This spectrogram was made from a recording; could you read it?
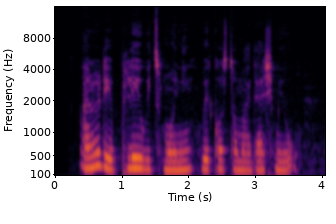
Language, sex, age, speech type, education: Nigerian Pidgin, female, 15-29, read, secondary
